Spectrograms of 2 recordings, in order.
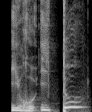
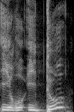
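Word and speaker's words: Hirohito: Le Japon, c'était pas un très beau pays à l'époque parce que c'était l'empereur Hooito. Non, je crois que je l'ai mal prononcé. Hiroito, je le Non, ouais, c'est ça. C'est Hiroito, donc le le l'empereur à l'époque qui a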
